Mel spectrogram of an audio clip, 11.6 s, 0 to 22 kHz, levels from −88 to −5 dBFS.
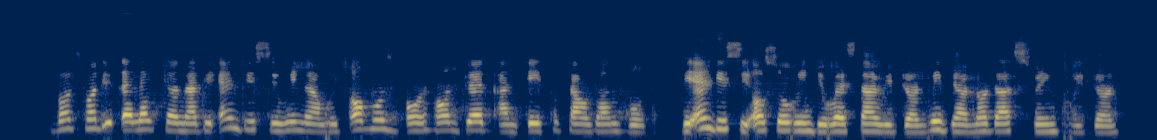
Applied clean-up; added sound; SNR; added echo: neural mask model DeepFilterNet 3.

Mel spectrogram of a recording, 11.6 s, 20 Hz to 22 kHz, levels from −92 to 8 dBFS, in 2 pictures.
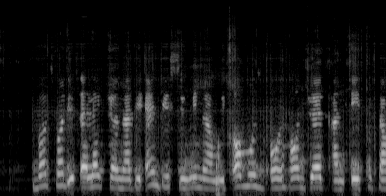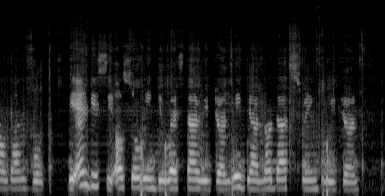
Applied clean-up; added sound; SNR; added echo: neural mask model RNNoise.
